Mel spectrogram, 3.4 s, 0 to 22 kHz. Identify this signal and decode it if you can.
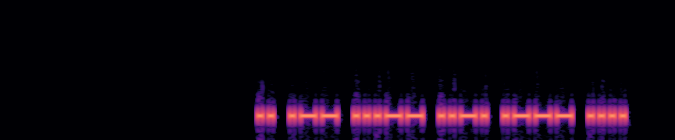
Morse code, heard as a keyed tone, about 46 wpm, 700 Hz. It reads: IW3FJH
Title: DXCC-100 Call Signs - 6 Characters - Repeated 3x - 45wpm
